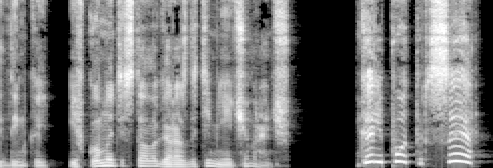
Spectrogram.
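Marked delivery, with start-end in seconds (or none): 3.6-4.8 very high, squeaking house elf; squeaky elf voice. Acted. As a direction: squeak it out, trembling. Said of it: "пропищал эльф".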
